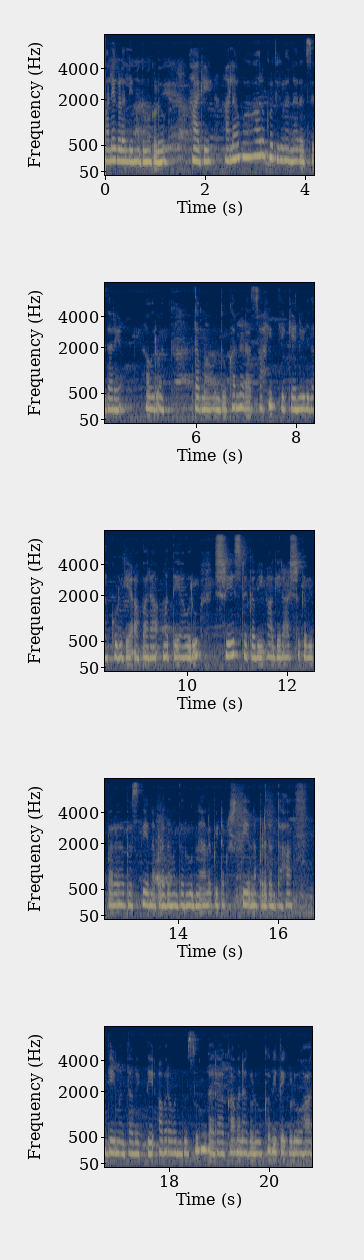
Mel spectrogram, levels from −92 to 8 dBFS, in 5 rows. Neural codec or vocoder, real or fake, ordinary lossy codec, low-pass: vocoder, 44.1 kHz, 128 mel bands every 512 samples, BigVGAN v2; fake; none; 7.2 kHz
